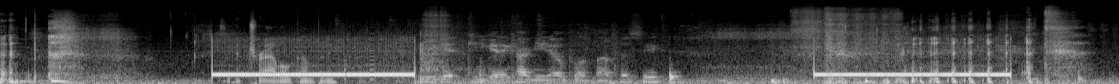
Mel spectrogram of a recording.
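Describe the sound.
An outgoing phone call rings out twice with a loud, steady electronic tone, each ring lasting about two seconds, while people talk in the pauses between rings.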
